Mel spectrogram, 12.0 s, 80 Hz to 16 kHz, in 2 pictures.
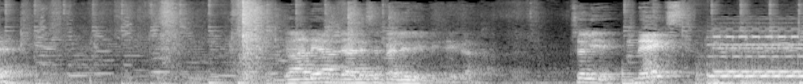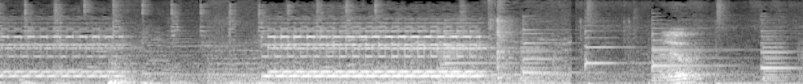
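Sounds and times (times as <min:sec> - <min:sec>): desk telephone ringing: 0:05.3 - 0:07.3, 0:08.0 - 0:10.2.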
